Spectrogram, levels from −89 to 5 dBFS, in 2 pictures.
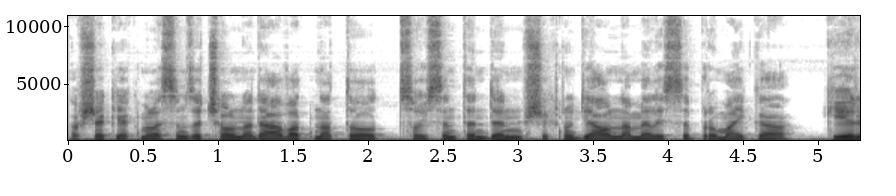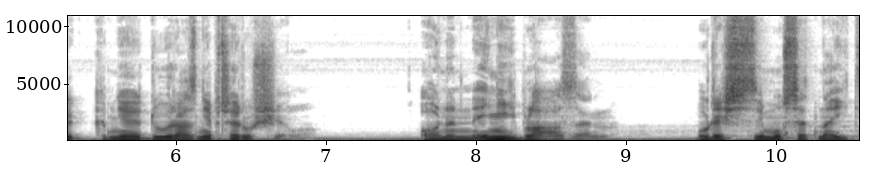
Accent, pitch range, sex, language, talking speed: native, 120-140 Hz, male, Czech, 165 wpm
